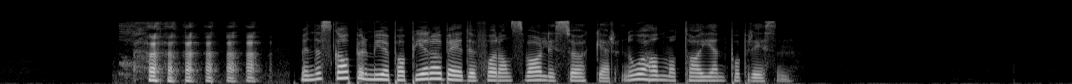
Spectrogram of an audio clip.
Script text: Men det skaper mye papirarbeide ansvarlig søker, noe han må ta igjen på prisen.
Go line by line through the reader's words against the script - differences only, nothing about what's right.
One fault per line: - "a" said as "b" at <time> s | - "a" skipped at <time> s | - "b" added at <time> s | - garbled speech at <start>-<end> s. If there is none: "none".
- "for" added at 4.9 s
